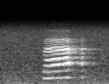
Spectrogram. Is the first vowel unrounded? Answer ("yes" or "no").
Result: yes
